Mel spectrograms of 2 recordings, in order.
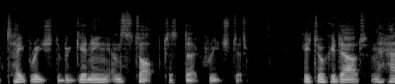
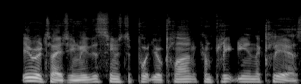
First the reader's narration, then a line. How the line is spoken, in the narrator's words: said the sergeant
